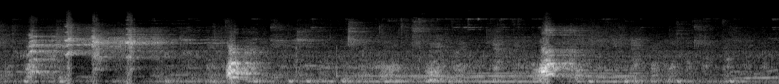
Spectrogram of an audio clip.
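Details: Dogs at a daycare during big-dog playtime in a pen, winding down as they tire; two short, sharp barks about three seconds apart over a murmur of background noise.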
